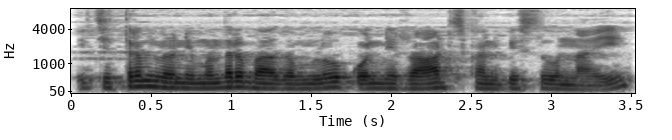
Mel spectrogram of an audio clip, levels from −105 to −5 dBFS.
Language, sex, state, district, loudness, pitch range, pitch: Telugu, male, Telangana, Hyderabad, -18 LUFS, 115-140 Hz, 120 Hz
